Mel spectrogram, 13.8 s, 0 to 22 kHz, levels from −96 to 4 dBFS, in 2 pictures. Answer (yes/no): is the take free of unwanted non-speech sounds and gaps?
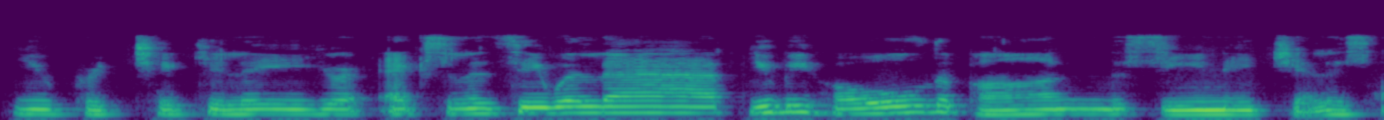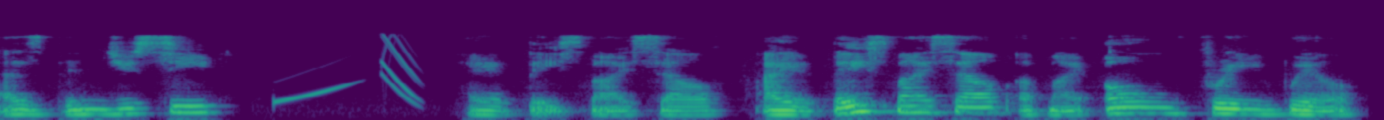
no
